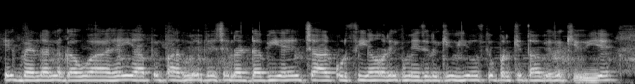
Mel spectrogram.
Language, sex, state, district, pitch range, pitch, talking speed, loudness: Hindi, female, Rajasthan, Jaipur, 185-200 Hz, 190 Hz, 255 wpm, -11 LUFS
